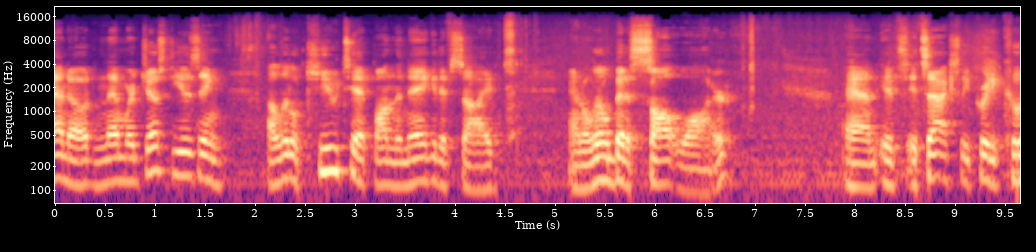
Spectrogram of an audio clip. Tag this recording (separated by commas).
Speech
